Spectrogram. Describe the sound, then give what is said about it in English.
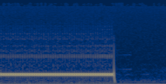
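Steady, unbroken mid-pitched telephone dial tone as a call is placed again, holding loud for about a second before cutting off abruptly into near silence. “I'm going to call her again because this one's a stupid one. Let's try it one more time.”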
